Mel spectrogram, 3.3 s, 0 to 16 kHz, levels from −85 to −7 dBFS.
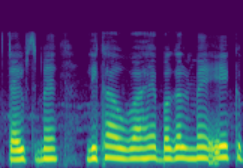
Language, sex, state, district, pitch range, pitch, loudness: Hindi, female, Haryana, Charkhi Dadri, 215-235 Hz, 220 Hz, -14 LUFS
